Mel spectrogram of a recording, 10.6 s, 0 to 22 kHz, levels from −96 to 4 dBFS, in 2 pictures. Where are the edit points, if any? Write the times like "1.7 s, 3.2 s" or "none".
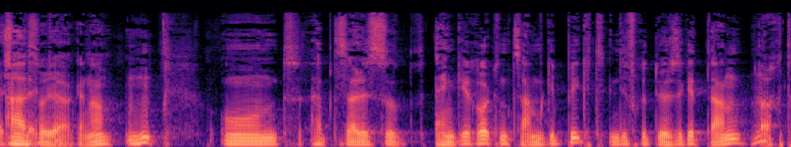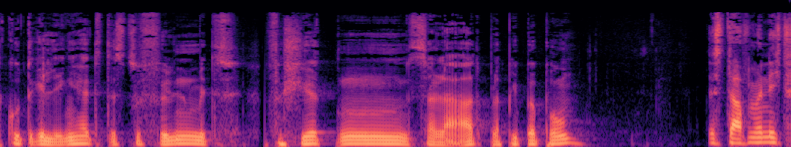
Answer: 5.0 s, 7.0 s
